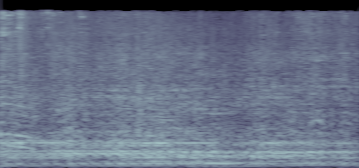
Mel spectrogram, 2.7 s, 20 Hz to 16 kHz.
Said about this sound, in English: who watches as the team bus heads for the Cross Bronx Expressway and their so-called home field 6 miles away.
